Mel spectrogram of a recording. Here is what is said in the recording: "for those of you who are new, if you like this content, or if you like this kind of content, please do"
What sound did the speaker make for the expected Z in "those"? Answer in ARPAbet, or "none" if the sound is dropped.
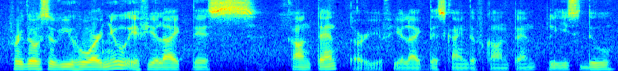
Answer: S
